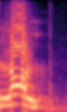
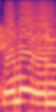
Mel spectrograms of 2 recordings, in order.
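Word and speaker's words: LOL: এ লিখতে হবে কিন্তু আপনি যদি বলেন এল ও এল তখন কিন্তু এটা এন হয়ে যাবে বিষয় হলো গিয়ে এইটা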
